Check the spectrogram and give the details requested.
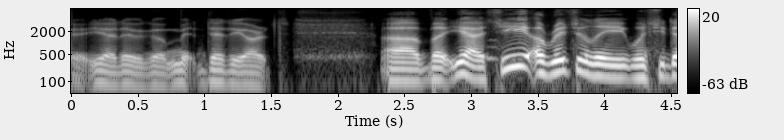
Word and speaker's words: DezzieArts: As a matter of fact, yeah, it's basically what it is, Desi Arts, right there. If I can just take that out, there we go. Yeah, there we go, Desi Arts.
